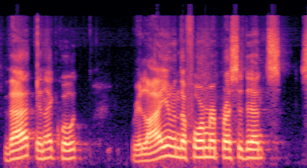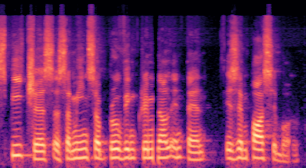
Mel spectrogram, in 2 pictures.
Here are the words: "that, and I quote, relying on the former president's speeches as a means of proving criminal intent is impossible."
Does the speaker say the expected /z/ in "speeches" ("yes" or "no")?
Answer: no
